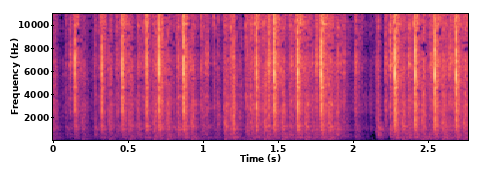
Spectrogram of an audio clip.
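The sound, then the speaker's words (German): Rapid, uneven clatter of typewriter keys being struck in quick bursts, with a brief pause partway through before the typing resumes, fairly loud with no voices. “Früher hat man sowas ja auf der Schreibmaschine gemacht. Da hat man in die Tasten gehauen und das hat man hat dann immer so ein, so ein bisschen geknattert.”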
